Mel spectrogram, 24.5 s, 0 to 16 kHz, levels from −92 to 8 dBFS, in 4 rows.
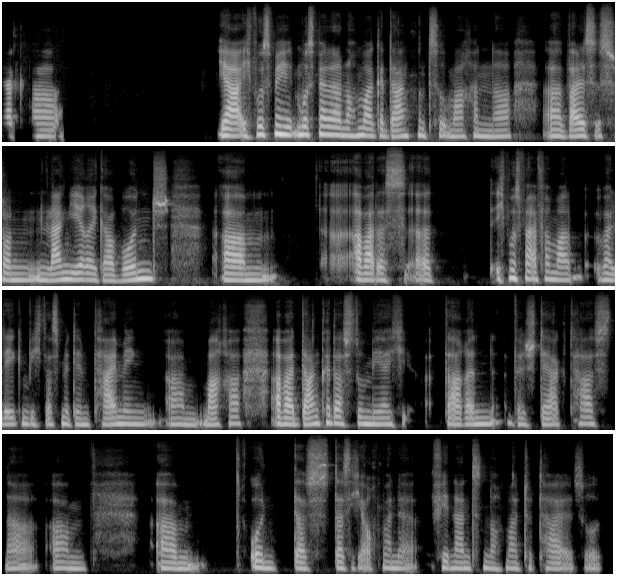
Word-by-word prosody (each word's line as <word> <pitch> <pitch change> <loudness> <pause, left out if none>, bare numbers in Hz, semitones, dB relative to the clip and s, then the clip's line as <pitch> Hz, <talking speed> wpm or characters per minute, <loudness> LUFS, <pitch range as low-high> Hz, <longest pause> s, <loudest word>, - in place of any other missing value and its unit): Ja, 170 0 -1 0.2
klar. 165 0 -2 1.6
Ja, 180 -3 +8
ich 160 - 0
muss 210 +1 +3
mir 215 -2 +9
muss 205 0 +4
mir 215 - +7
da 200 -2 +5
noch 180 -1 +2
mal 180 -1 +4
Gedanken 170 +2 -1
zu - - -4
machen, 160 +1 -2
ne? 155 +1 -2 0.3
Äh, 170 -1 +1
weil 170 - +4
es 160 -1 0
ist 170 - -1
schon 165 -2 +1
'n - - +1
langjähriger 165 -2 +2
Wunsch. 195 +6 +4 0.5
Ähm, 165 +6 +3 0.7
aber - - +5
das - - -2
äh, - - -2 0.6
ich - - -4
muss 210 -2 +4
mir 195 - +4
einfach 185 +2 -1
mal 170 0 +1 0.2
überlegen, 165 0 -2
wie - - -4
ich 150 - -9
das 155 +2 -6
mit 170 -4 -4
dem 155 -2 -3
Timing, 170 +6 -1
ähm, 160 0 -3
mache. 175 +3 -1 0.3
Aber 165 -3 +5
danke, 165 +6 +2
dass 180 -5 0
du 180 - -3
mich, 165 -1 -1
äh, - - -10 0.3
darin 165 +6 0
bestärkt 160 -2 -4
hast, 175 -2 -5
ne? 80 +3 -4
Ähm, 155 -2 -3 0.7
ähm, 160 +7 -1 0.4
und 160 -4 +1
dass 155 -4 -1
dass 165 -3 -1
ich 155 - -4
auch - - -6
meine 160 -2 -4
Finanzen 160 0 -3
noch 145 -4 -5
mal 160 -2 -3
total 150 +1 -6
so - - -8
165 Hz, 155 wpm, -23 LUFS, 160-180 Hz, 1.6 s, mir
